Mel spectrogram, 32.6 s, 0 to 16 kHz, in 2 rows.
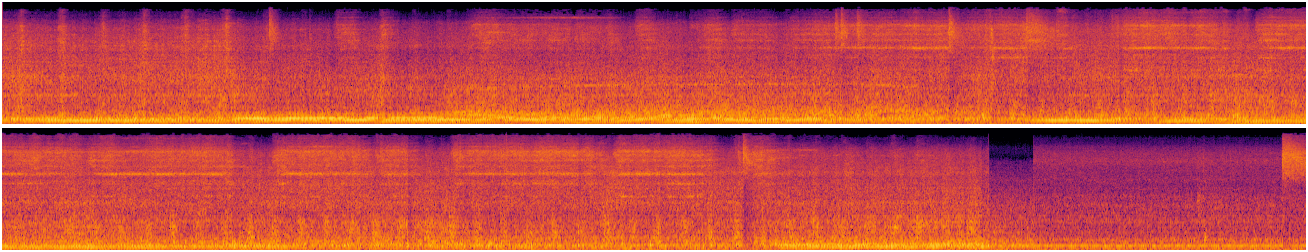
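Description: Fiat ALn 668 diesel railcar under way, heard from an open window: its diesel engines run with the pitch stepping up and down, over the noise of the wheels on the rails. A thin high wheel squeal comes and goes through the middle. The sound changes abruptly near the end at a cut in the tape.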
